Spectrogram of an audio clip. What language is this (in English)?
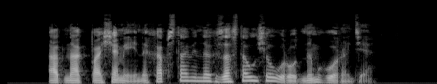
Belarusian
